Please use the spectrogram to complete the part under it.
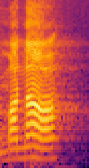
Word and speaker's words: mana: And of course, the word manna, or mana, as it's pronounced in Hebrew, literally means, what is it?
